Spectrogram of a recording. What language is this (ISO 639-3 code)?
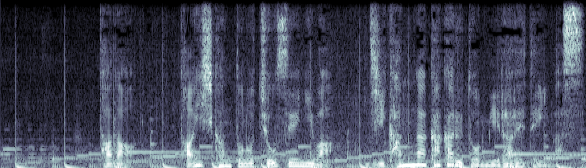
jpn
